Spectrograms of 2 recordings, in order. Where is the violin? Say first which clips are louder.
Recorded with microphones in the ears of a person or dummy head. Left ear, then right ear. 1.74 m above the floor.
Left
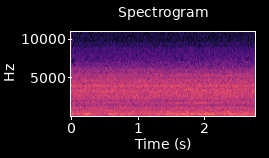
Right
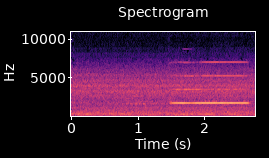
Right 3 dB; 60° right (ahead or behind), 0.6 m.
